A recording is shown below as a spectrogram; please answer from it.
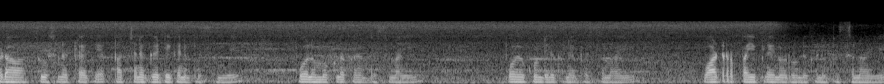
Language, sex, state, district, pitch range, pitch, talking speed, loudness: Telugu, male, Andhra Pradesh, Srikakulam, 100-115 Hz, 110 Hz, 75 wpm, -22 LUFS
